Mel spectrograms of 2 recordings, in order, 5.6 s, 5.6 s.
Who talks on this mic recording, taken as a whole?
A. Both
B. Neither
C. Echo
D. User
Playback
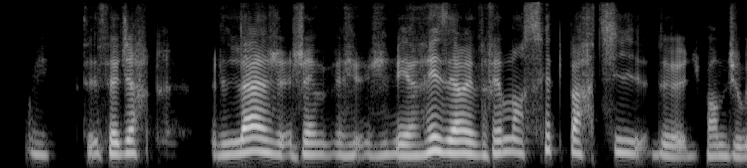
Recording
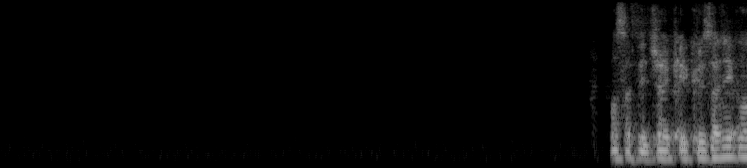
D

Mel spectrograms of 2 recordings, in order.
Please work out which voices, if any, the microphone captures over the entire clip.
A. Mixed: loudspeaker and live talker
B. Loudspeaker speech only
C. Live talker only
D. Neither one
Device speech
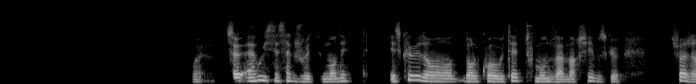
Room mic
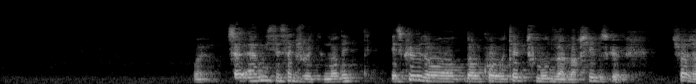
B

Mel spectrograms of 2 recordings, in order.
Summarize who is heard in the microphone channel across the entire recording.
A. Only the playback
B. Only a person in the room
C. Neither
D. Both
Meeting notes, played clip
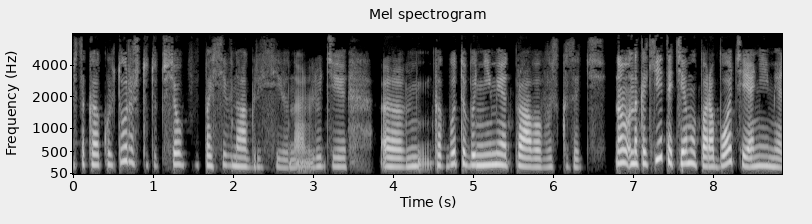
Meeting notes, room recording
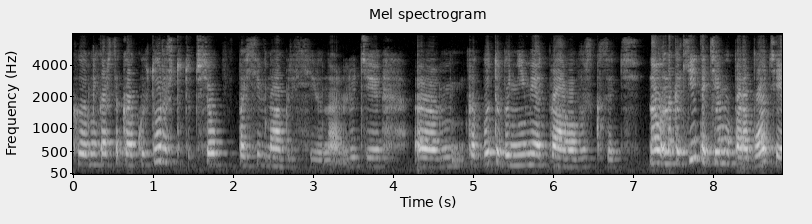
A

